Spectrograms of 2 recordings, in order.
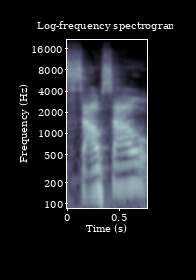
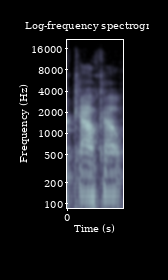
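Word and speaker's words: Cao Cao: or the antagonist is sao sao or cow cow not 100 sure um i think cow kyle's like the americanized pronunciation but sao sao is uh more correct um he's portrayed as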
